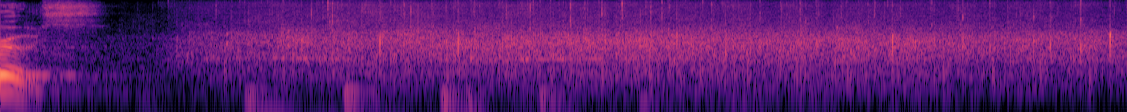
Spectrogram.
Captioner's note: audience applauding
